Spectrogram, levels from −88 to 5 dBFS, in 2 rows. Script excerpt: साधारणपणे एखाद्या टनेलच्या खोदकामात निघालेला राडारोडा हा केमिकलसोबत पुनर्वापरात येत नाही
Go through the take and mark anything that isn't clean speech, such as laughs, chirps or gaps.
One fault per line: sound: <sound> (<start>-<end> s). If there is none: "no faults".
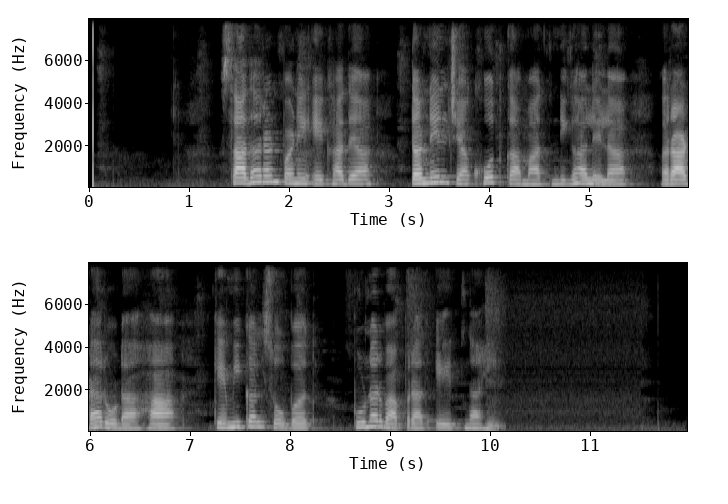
no faults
